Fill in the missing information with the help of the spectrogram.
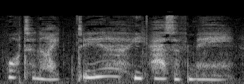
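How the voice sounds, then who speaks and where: An actress playing a shy young governess, hushed and breathy, speaking her private thoughts in an audio drama. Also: high-pitched, expressive, slow, slight background noise. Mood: yearning, self-reproaching. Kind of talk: intimate inner-monologue narration in audio drama.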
